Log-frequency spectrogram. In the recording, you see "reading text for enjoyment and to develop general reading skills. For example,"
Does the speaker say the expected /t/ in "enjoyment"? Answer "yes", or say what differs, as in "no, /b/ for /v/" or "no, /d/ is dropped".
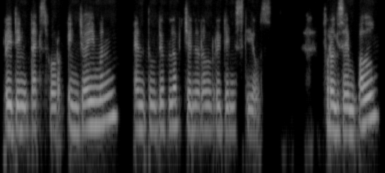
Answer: yes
